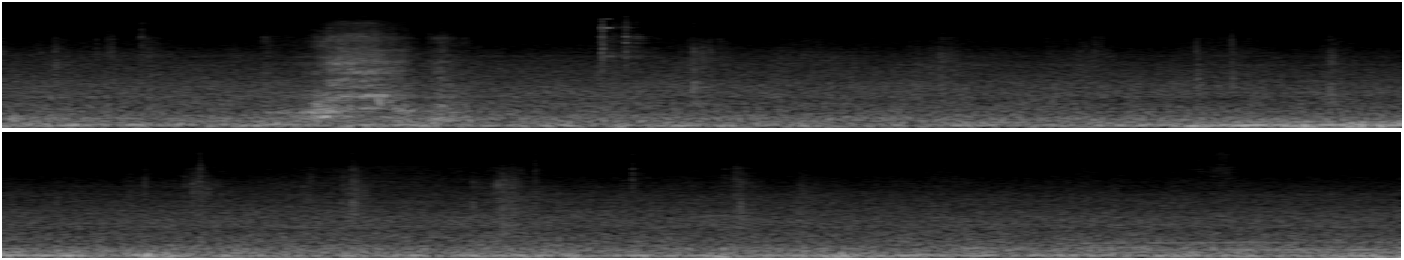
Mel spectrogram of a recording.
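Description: Footsteps shuffle softly across a hard floor.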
